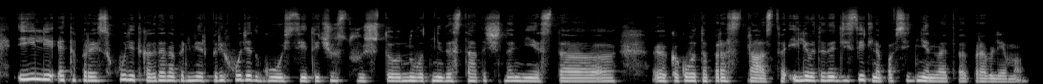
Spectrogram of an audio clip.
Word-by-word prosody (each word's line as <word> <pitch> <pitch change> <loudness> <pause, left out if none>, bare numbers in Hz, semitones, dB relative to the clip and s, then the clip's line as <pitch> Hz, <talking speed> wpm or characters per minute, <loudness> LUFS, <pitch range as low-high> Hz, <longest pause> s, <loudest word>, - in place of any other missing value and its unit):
или 235 -1 +5
это 205 -1 -1
происходит, 190 +3 0
когда, 175 +2 +1
например, 180 -1 0
приходят 195 +2 +1
гости, 160 0 0
и - - +5
ты 160 +1 -3
чувствуешь, 165 -1 -4
что, 165 -1 0
ну, 170 +1 +2
вот 165 +1 -2
недостаточно 165 +1 -1
места, 150 -1 0 0.3
э, 160 -1 0
какого-то 165 0 0
пространства, 155 -3 -1
или 190 +2 +3
вот 180 0 +1
это 180 0 +3
действительно 175 -1 0
повседневная 155 -1 0
твоя 145 -1 -7
проблема? 140 -1 -4
165 Hz, 145 wpm, -21 LUFS, 155-180 Hz, 0.3 s, или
